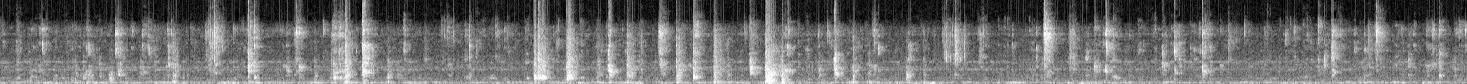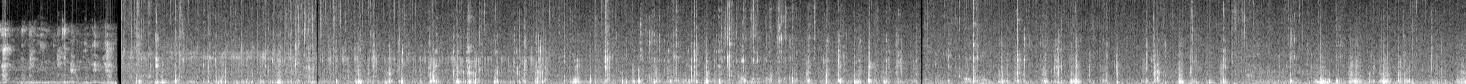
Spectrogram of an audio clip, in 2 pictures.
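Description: Close-up chewing of wet chalk paste: wet crunching and smacking mouth sounds with many sharp, irregular clicks. About halfway through, the chewing becomes denser and wetter.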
